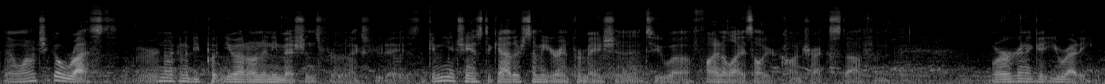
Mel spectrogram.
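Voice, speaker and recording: A man's voice: medium pitch, animated, fairly quick, vocal fry. A man playing a friendly, chatty guide to monster hunters in an audio roleplay, explaining things casually and reassuringly straight to the listener. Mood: caring, friendly. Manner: casual, hesitant asides, explanatory. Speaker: voice roleplay performer. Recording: crowd chatter behind the voice. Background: busy crowd ambience.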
